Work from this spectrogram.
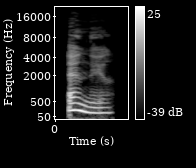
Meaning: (pronoun) adessive singular of ez; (verb) second-person singular conditional present indefinite of eszik
- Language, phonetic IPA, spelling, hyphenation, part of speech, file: Hungarian, [ˈɛnːeːl], ennél, en‧nél, pronoun / verb, Hu-ennél.ogg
